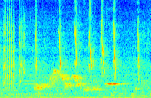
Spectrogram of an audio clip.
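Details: Red-billed nuthatch and white-rumped shama singing: mellow whistled notes that rise and fall, interspersed with short high sharp chirps, ending on a brief steady pure tone.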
